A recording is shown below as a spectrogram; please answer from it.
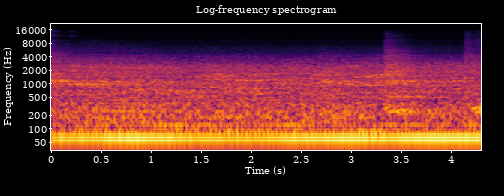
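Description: Steady low hum with an even background noise, like traffic or a fan heard in a room, and a brief soft noise a little over three seconds in.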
